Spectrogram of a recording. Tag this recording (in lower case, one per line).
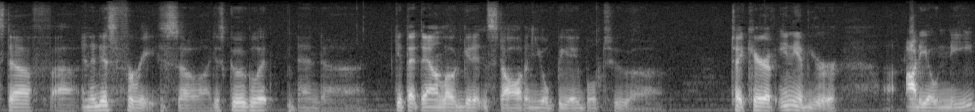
speech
